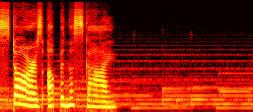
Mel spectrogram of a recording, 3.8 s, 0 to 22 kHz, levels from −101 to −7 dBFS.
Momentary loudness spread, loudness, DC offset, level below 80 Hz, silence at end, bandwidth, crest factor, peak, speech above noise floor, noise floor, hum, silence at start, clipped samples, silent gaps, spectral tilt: 13 LU; -20 LUFS; under 0.1%; -60 dBFS; 0 s; over 20 kHz; 18 dB; -6 dBFS; 27 dB; -47 dBFS; none; 0 s; under 0.1%; none; -4 dB/octave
